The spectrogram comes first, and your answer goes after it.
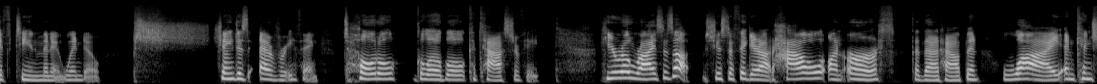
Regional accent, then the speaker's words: Florida, United States; I, you know, grew up in Florida. I grew up near Kennedy Space Center

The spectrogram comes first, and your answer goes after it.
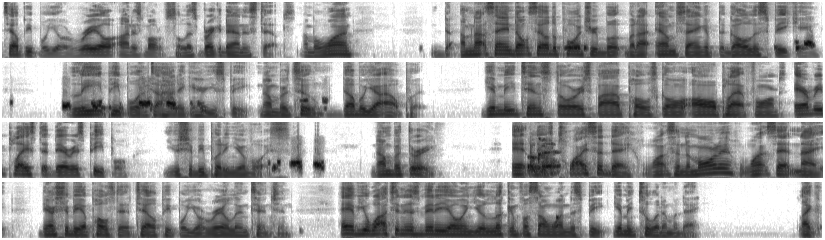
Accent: Florida, United States; I'm from Florida

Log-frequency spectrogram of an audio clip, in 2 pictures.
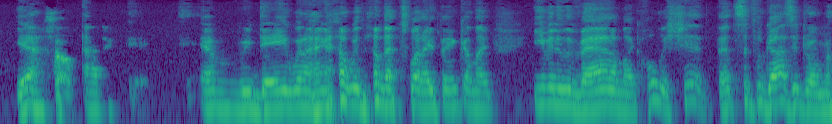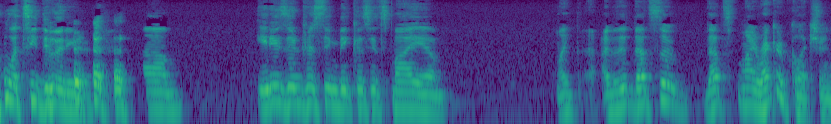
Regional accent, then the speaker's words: Sweden; I'm this kid from Sweden that grew up with … and … and … and …

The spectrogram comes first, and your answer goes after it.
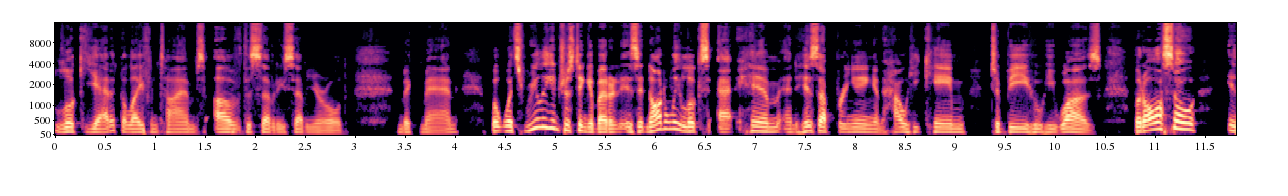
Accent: Montreal, Quebec, Canada; I grew up in Montreal

